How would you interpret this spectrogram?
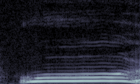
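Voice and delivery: high, loud "woo" of rushing blood; imitated whoosh. Patient imitating blood surging, a high whoop. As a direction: swoop it out like a surge.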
